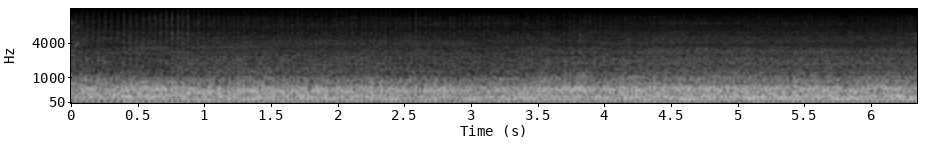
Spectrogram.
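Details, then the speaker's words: Murray rear-engine riding mower with new blade, driving with blade engaged; steady even drone, no surging, knock or grinding; runs good after earlier exhaust valve grind, though owner says he could have ground it more. "this thing still runs good you can tell it's still i probably could have grind ground down the exhaust valve a little bit more than i did in the original video but it's still plenty good"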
